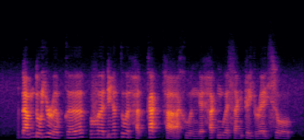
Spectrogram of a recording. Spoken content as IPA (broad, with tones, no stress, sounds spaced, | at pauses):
ɗ a˧˥ m ɗ o˧˥ j ɹ ə˨˩ w k əː˧˥ | v əː˧ ɗ i˧˥ ə̯ t̪ u˧ ə̯ h a˨˩ t̚ k a˦˥ k̚ t̪ʰ aː˨˩˨ x u˨˩ ə̯ ŋ ɛ˨˩˦ h a˦˥ k̚ m u˧ ə̯ s a˧˥ ŋ ʈ e˨˩ j ɹ ɛ˨˩˦ j s o˨˩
